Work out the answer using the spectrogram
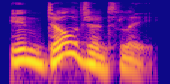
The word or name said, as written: indulgently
